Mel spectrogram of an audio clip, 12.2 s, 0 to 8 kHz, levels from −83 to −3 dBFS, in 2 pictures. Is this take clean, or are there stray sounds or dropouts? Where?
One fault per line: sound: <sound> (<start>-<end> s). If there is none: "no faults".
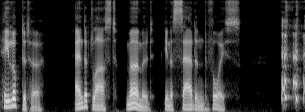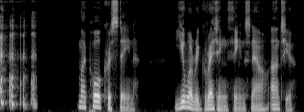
sound: laugh (5.6-6.8 s)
